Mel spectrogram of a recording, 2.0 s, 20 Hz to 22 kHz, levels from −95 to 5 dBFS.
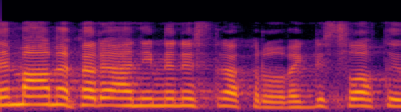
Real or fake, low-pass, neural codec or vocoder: fake; 9.9 kHz; autoencoder, 22.05 kHz, a latent of 192 numbers a frame, VITS, trained on one speaker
